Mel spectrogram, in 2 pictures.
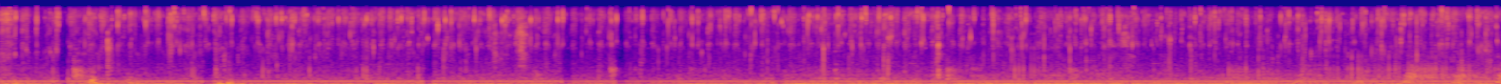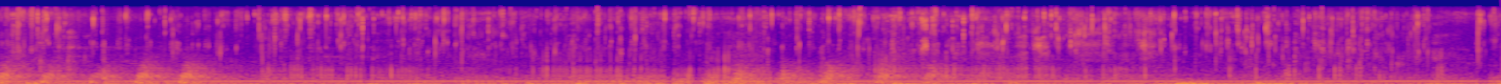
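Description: Persian cats eating, with irregular crunching and chewing clicks of food being bitten, over a steady low hum.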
